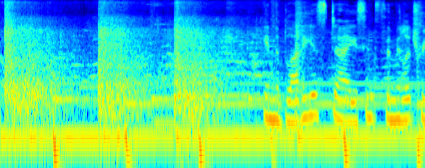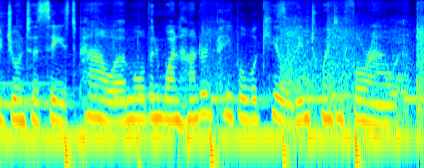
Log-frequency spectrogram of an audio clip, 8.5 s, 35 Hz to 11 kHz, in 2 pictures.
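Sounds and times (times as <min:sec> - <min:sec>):
sharp gunshots, moderately distant: 0:00.0 - 0:02.3
speech: 0:02.6 - 0:08.4.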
